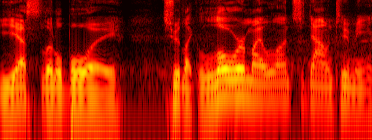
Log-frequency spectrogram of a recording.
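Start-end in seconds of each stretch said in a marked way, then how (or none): 0.0-1.2 big, deep, low voice as if from above. Retelling how Sarah answered when fetching the speaker's lunch, Sarah's big voice from heaven. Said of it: "this big voice from heaven".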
